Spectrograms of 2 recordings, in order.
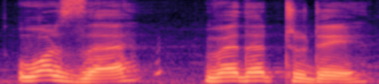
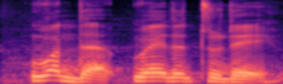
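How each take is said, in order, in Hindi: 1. हर शब्द पूरा और अलग-अलग बोला गया है। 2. शब्द आपस में जुड़ जाते हैं और कुछ ध्वनियाँ छूट जाती हैं। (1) "अगर हम पढ़ेंगे तो ऐसे कहेंगे" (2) "कोई अंग्रेज़ बोलता है... वो ऐसे कहेगा"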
